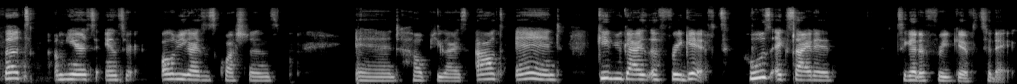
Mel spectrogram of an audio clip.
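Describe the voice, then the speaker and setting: Unhurried and fairly bright, her voice sits at a medium pitch. The speaker is an American woman running an informal live fitness Q&A, where she chats, laughs, and greets each viewer by name.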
